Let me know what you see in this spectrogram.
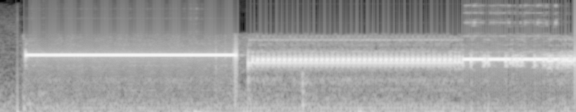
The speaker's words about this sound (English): Modem connected.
